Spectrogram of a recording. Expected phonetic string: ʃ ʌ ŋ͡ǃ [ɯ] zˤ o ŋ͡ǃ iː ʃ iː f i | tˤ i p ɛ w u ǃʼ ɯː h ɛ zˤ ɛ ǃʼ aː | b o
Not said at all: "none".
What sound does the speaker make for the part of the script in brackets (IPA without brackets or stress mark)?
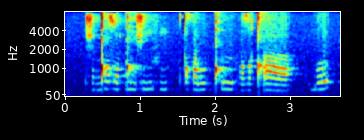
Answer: ɯ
